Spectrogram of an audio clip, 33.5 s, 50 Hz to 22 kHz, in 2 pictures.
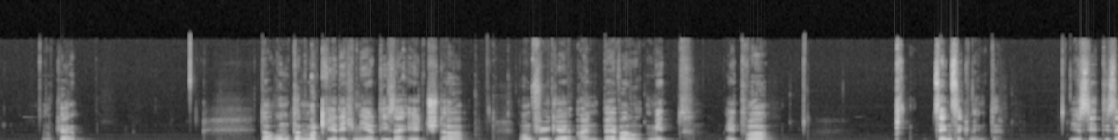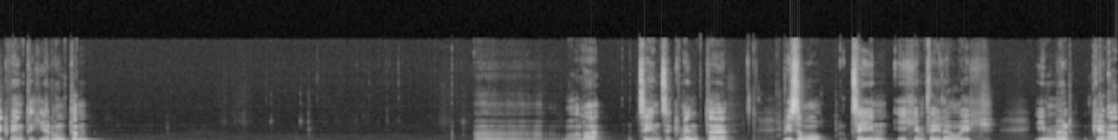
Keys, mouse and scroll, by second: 5.3 Tab, 6.5 middle click, 8.2 ctrl+b.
